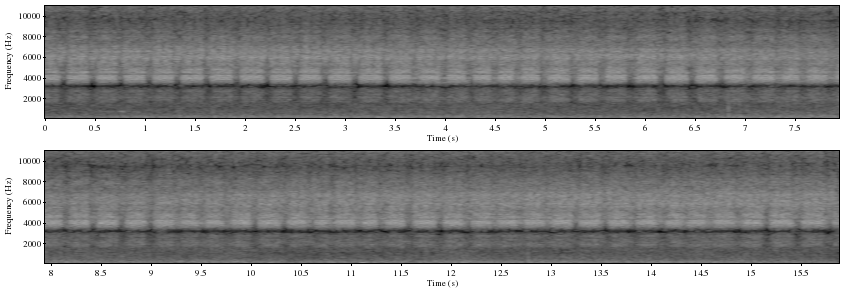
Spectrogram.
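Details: Summer cicada producing a relentless high hissing buzz, rhythmically pulsed about three to four times a second, with a brief low tap partway through.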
